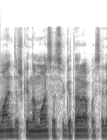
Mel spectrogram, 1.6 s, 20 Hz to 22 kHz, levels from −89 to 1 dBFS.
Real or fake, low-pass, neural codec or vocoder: real; 10.8 kHz; none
